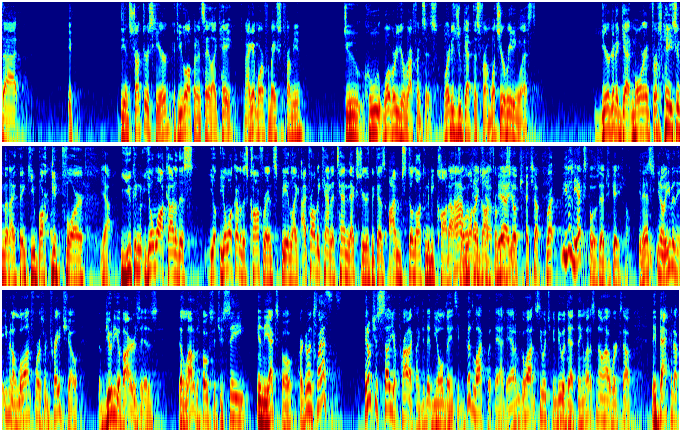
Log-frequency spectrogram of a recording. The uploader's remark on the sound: This was recorded live at the Ileta conference in St. Louis.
